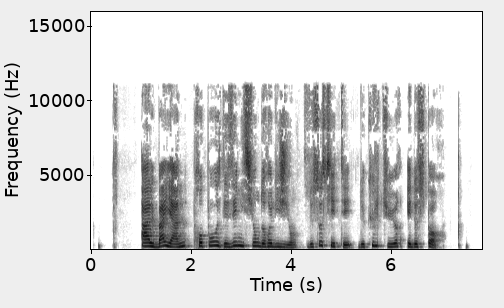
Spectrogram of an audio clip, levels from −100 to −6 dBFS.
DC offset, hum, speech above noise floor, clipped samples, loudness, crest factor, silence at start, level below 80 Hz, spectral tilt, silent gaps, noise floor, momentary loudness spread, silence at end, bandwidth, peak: under 0.1%; none; 42 dB; under 0.1%; -18 LUFS; 18 dB; 0.15 s; -58 dBFS; -3.5 dB/octave; none; -61 dBFS; 9 LU; 0.85 s; 11.5 kHz; -2 dBFS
